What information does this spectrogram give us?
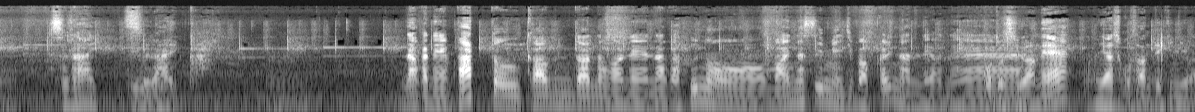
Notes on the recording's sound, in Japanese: パーキング収録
